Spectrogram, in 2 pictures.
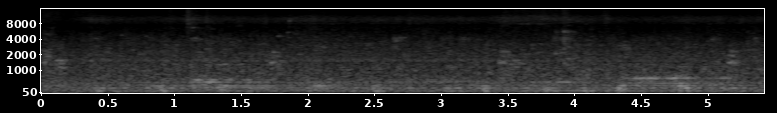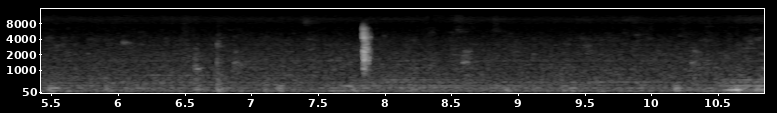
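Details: A pistol shrimp in a home reef tank gives a single sharp, crackling snap against a low room hum and murmured talk.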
